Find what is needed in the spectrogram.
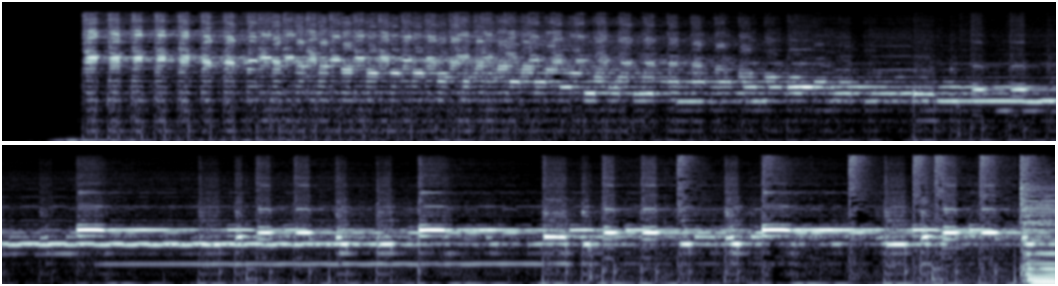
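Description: Slovak folk-music intro: a rapid cimbalom tremolo rings out and fades over the first few seconds. A koncovka, the overtone flute without finger holes, then plays a high melody.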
